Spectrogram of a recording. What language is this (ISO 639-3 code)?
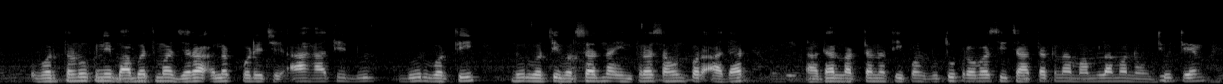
guj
